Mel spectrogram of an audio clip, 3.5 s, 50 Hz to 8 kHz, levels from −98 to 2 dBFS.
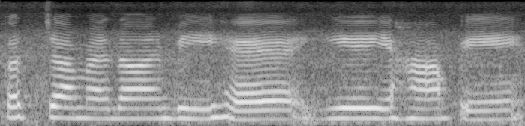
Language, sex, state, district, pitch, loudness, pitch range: Hindi, female, Haryana, Jhajjar, 235 Hz, -12 LUFS, 230-240 Hz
